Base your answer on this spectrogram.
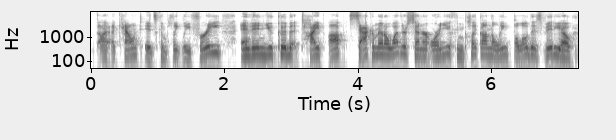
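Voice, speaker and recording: A man's voice: medium pitch, a bit bright. A young man getting over a cold, sounding congested and a little nasal, earnestly giving a casual weather update from his home office. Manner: earnest, repeats himself, many fillers. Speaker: weather forecaster. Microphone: webcam framing at desk.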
